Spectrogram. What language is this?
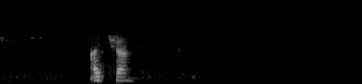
Dogri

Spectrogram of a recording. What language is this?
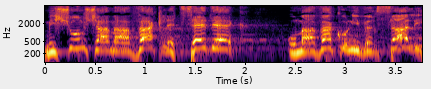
Hebrew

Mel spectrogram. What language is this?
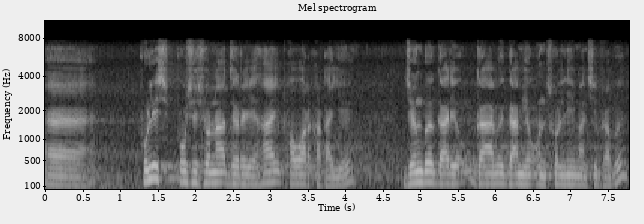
Bodo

